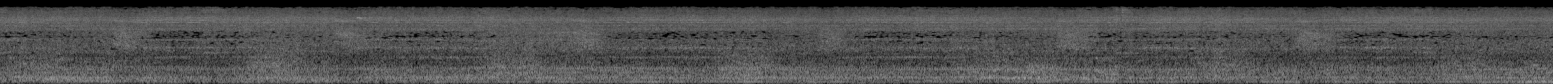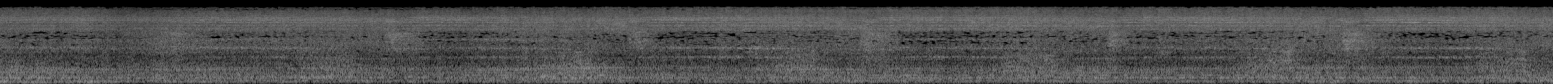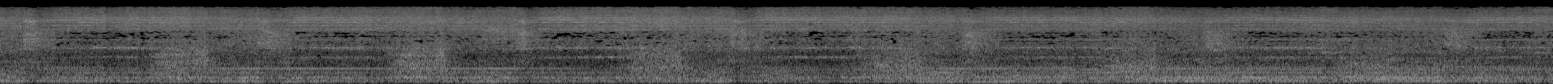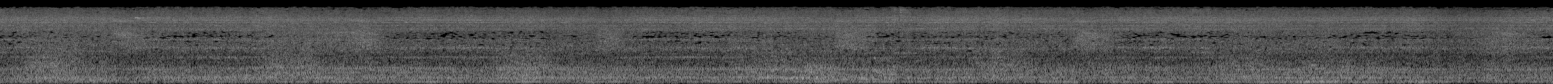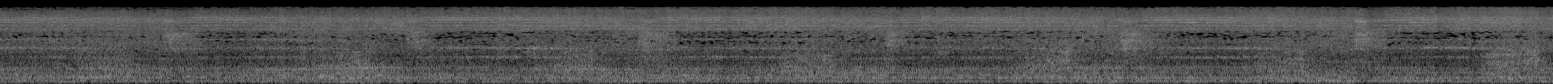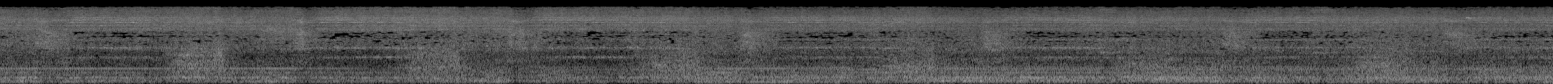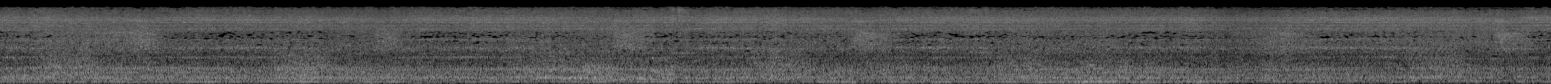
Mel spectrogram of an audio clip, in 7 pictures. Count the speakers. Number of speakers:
0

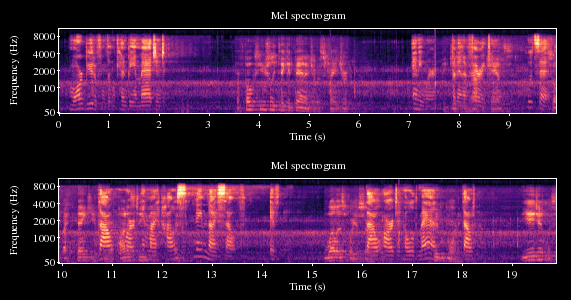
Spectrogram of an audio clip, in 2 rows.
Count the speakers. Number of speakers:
2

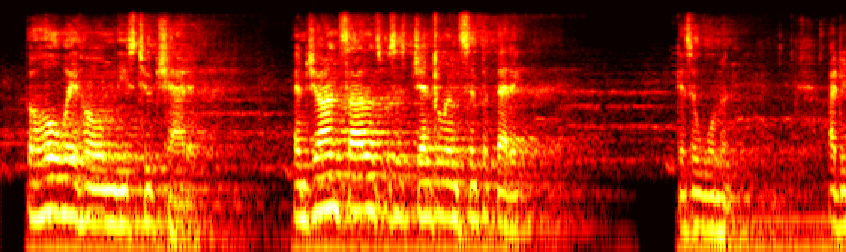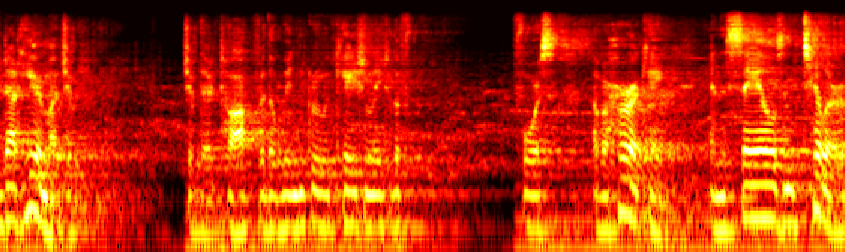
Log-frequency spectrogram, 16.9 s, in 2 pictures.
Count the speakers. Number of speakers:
1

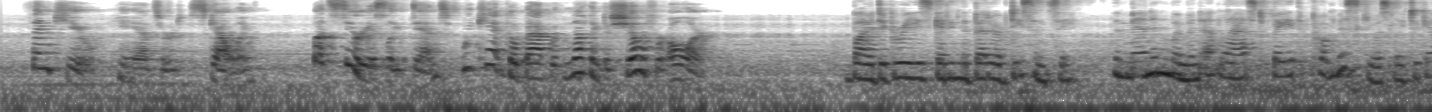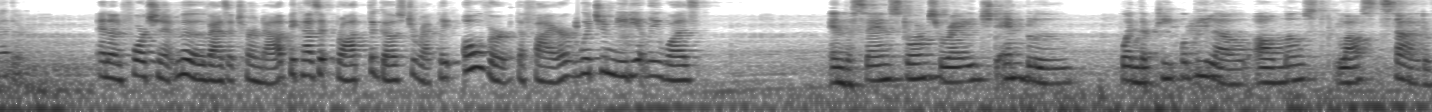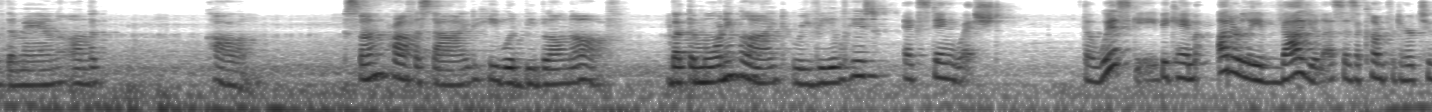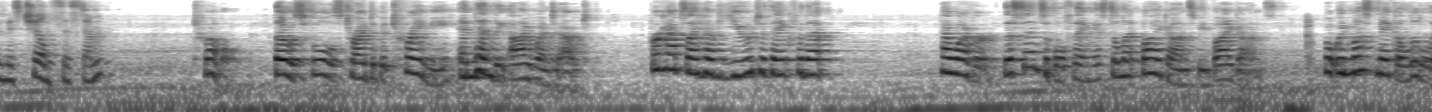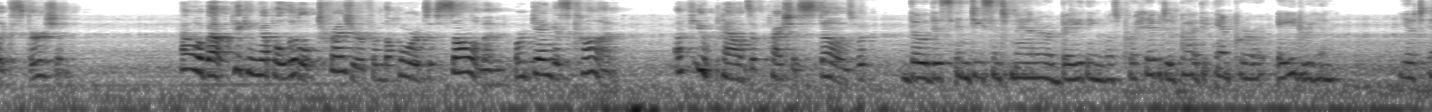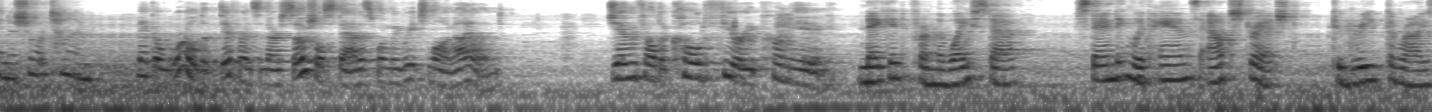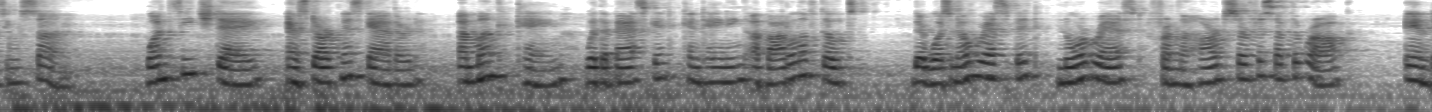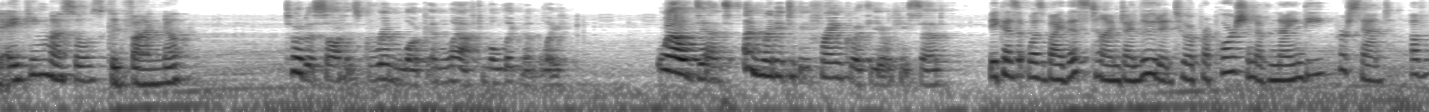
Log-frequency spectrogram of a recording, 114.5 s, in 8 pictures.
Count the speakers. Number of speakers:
4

